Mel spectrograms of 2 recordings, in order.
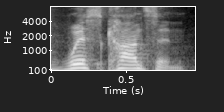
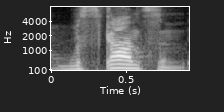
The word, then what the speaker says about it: Wisconsin: Everybody else says Wisconsin, and you're like, Wisconsin. It's like one, like, SC syllable there together.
